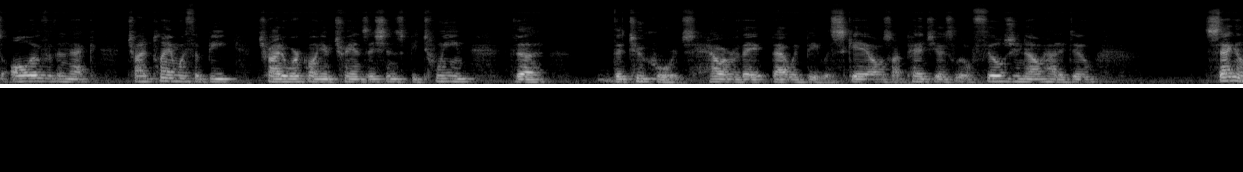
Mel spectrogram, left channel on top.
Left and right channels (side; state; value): right; silent; digital silence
